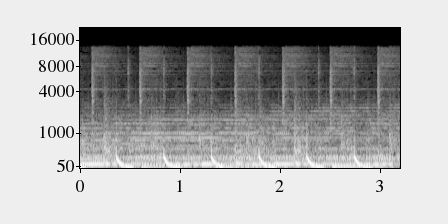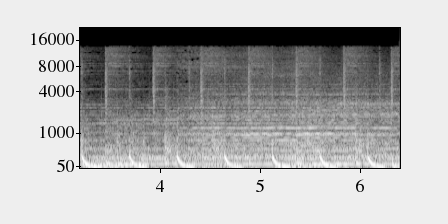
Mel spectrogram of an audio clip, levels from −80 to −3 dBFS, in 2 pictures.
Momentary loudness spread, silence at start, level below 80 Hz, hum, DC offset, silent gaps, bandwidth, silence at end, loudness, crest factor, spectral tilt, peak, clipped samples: 2 LU; 0 s; -16 dBFS; none; under 0.1%; none; 14 kHz; 0 s; -11 LUFS; 10 dB; -6 dB/octave; 0 dBFS; under 0.1%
